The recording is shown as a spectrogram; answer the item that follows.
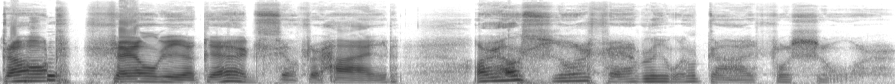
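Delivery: demon voice, garbled, words hard to catch. Voicing a demon addressing another player's character in a game: hard-to-understand demon voice. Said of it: "I'm gonna stop with that voice because obviously no one's".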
